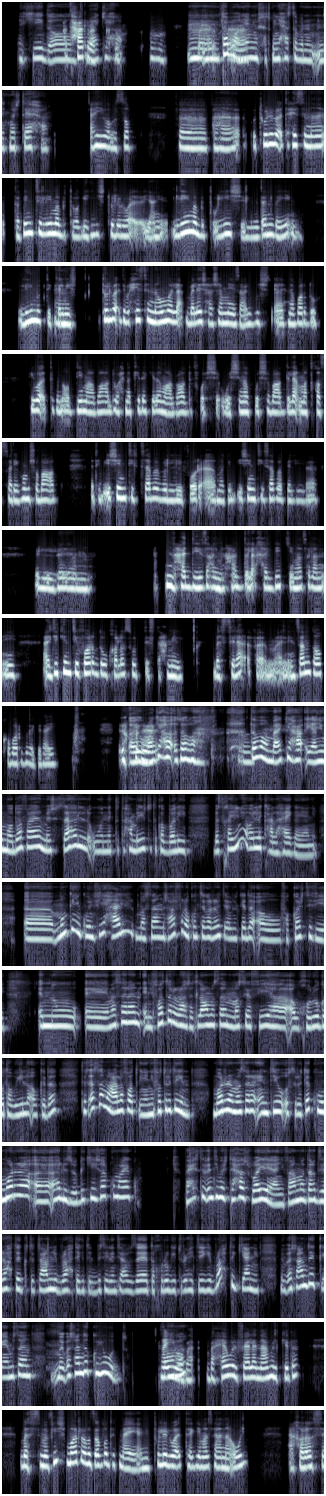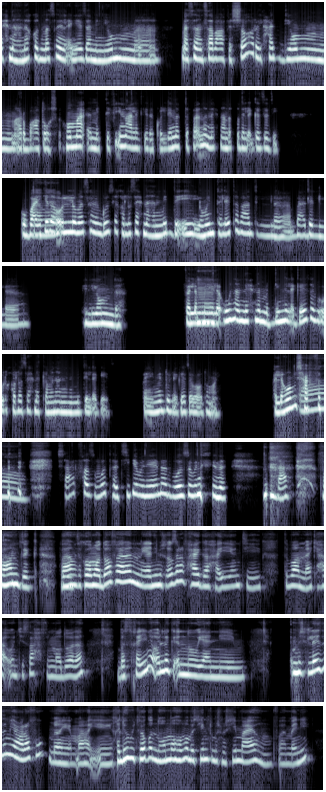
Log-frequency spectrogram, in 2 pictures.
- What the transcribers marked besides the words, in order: unintelligible speech; tapping; tsk; laugh; unintelligible speech; chuckle; laughing while speaking: "عارفة"; laugh; laughing while speaking: "من هنا"; chuckle
- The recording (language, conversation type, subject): Arabic, advice, إزاي أبطل أتجنب المواجهة عشان بخاف أفقد السيطرة على مشاعري؟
